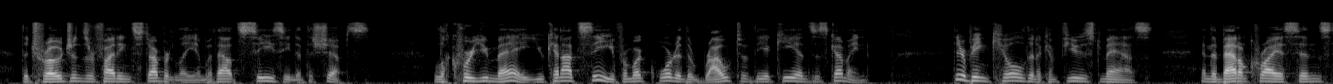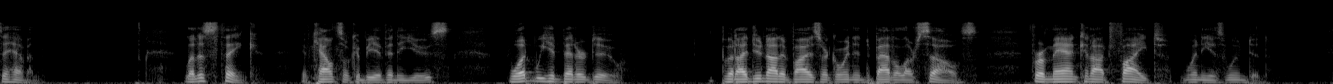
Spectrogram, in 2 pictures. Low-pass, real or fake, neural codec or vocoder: 7.2 kHz; real; none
